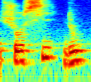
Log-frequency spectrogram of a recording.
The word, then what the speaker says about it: Chaussidou: ben non, même pas Chaussidou, ça s'écrit avec un C. C-H-A-U-C, Chaussidou.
